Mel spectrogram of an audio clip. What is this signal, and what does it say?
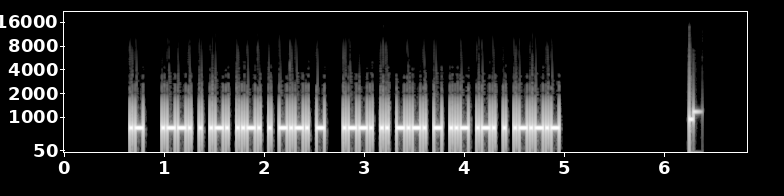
Morse code, heard as a keyed tone, about 44 wpm, 700 Hz. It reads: A PERFECT PICTURE.
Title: Sentences from Top 1000 Words 45wpm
